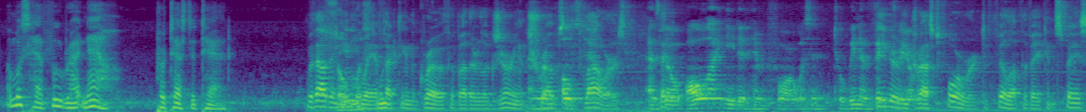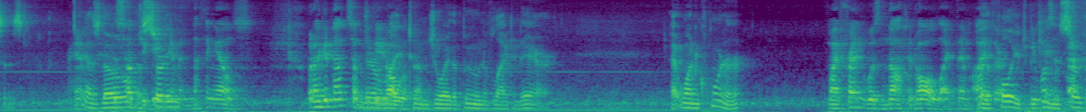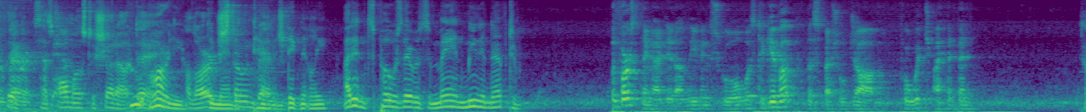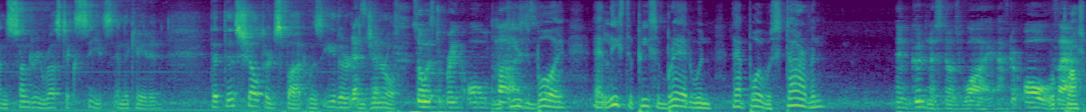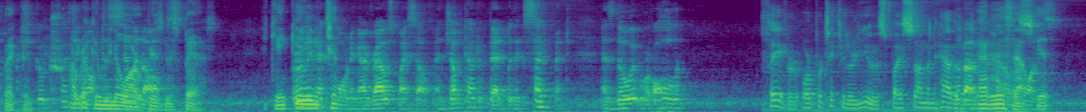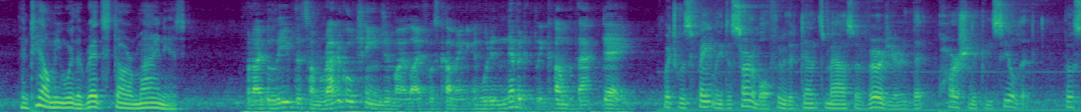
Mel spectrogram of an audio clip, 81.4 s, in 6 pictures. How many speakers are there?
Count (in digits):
3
